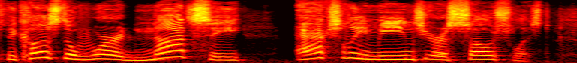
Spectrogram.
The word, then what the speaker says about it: Nazi: Now they took the first syllable from the first word, na, from nationalist. And then the first syllable of the second word is socialist, or the way a German-speaking person would pronounce that would be Sozialist. So you have na-zi.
